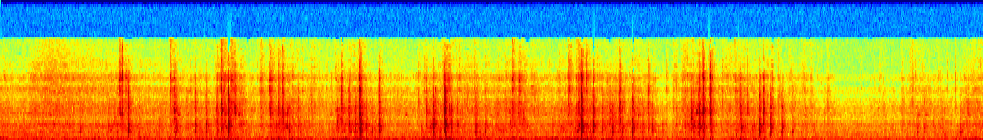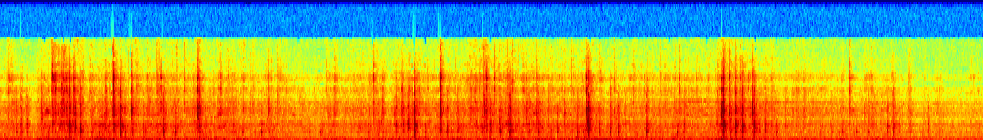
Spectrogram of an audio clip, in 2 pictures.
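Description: Tyres rumble and rattle over a rough road.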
